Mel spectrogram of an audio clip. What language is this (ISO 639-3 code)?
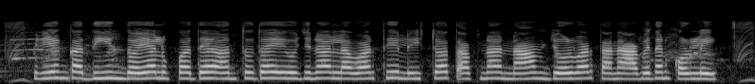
mag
